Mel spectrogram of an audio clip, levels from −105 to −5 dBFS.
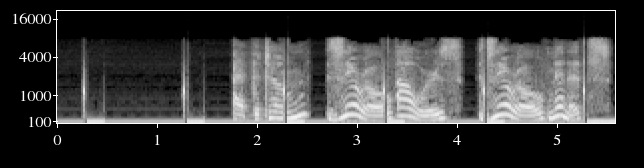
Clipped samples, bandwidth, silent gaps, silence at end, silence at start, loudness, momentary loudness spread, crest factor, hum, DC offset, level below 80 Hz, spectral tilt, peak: under 0.1%; 8.2 kHz; none; 0 s; 0 s; -17 LUFS; 13 LU; 14 dB; none; under 0.1%; -44 dBFS; -5.5 dB/octave; -4 dBFS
